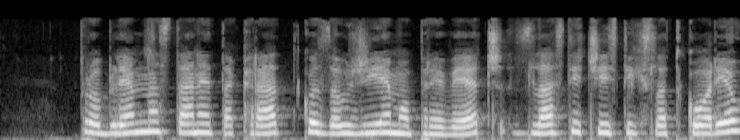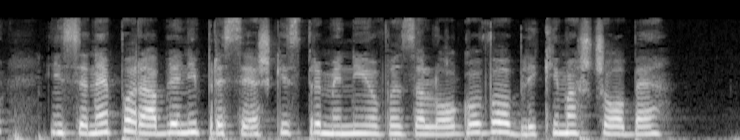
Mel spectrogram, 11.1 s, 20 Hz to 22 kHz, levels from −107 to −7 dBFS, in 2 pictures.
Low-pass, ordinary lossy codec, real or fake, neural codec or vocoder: 14.4 kHz; AAC, 32 kbps; real; none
